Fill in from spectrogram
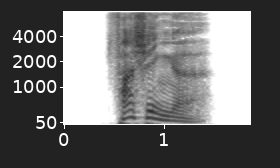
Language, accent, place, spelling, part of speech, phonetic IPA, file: German, Germany, Berlin, Faschinge, noun, [ˈfaʃɪŋə], De-Faschinge.ogg
- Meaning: nominative/accusative/genitive plural of Fasching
